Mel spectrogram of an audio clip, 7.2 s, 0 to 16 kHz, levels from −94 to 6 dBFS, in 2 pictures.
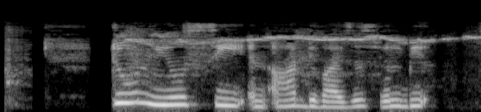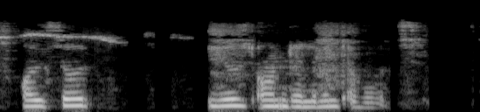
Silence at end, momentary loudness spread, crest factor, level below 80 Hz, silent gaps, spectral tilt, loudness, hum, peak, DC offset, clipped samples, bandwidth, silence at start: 0.5 s; 23 LU; 16 dB; -60 dBFS; 0.25-0.32 s, 0.68-0.83 s, 4.57-4.68 s, 4.78-4.88 s, 5.06-5.16 s, 6.55-6.59 s; -6 dB/octave; -19 LUFS; none; -4 dBFS; under 0.1%; under 0.1%; 7.6 kHz; 0.05 s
